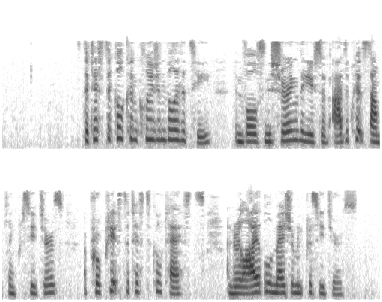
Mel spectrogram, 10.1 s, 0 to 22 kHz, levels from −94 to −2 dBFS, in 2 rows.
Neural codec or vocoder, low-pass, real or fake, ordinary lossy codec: none; 7.2 kHz; real; AAC, 32 kbps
